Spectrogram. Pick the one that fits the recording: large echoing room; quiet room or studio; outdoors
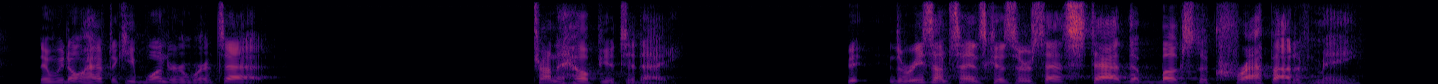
large echoing room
